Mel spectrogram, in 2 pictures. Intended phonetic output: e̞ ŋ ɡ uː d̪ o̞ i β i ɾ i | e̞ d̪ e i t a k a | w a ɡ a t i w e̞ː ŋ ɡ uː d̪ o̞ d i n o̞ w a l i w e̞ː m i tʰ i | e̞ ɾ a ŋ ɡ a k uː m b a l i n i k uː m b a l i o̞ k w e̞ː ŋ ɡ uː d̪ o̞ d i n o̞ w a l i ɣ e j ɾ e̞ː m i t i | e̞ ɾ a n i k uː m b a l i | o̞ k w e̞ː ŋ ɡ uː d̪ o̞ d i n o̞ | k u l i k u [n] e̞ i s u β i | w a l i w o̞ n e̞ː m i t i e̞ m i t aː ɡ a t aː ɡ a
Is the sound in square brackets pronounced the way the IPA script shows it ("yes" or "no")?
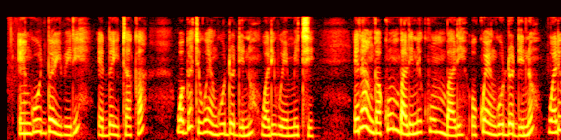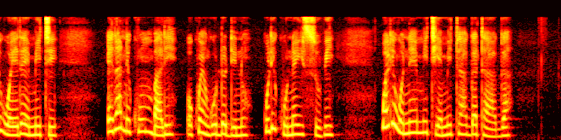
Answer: yes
